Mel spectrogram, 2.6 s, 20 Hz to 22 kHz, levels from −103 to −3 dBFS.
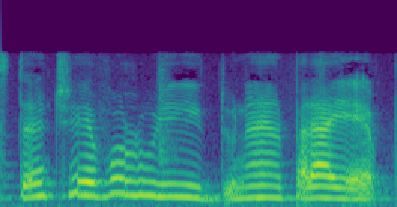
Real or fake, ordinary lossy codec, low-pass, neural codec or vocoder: real; none; none; none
